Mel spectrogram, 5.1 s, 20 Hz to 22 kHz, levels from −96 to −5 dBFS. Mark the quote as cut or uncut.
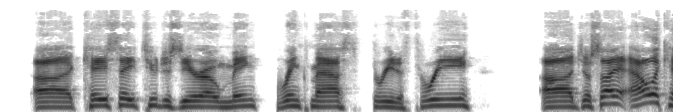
cut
